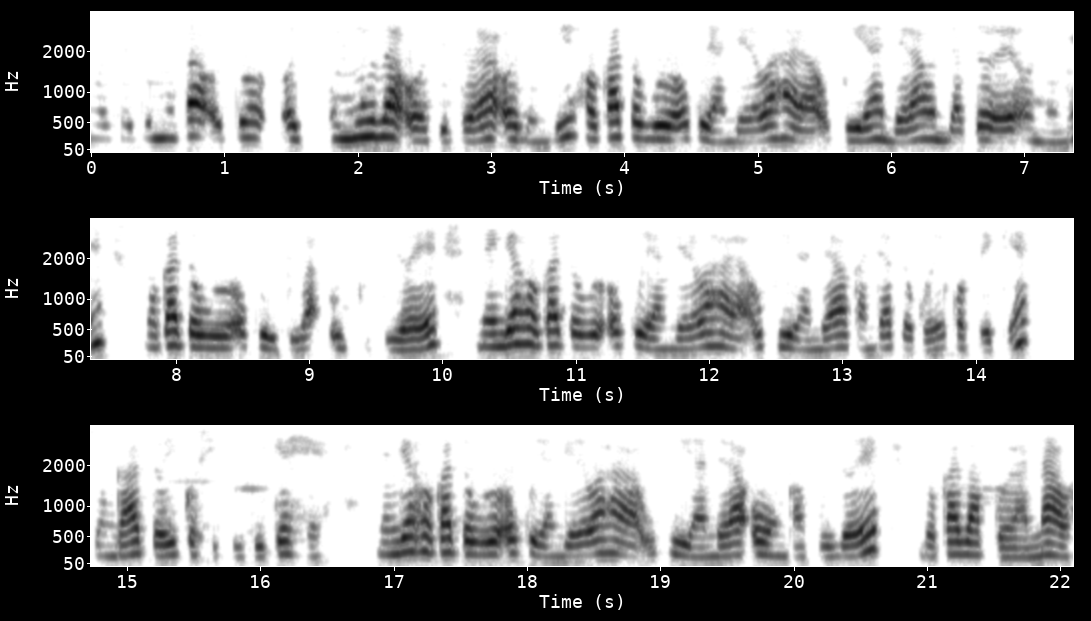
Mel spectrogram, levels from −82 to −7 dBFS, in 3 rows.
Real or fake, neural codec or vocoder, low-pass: real; none; 3.6 kHz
